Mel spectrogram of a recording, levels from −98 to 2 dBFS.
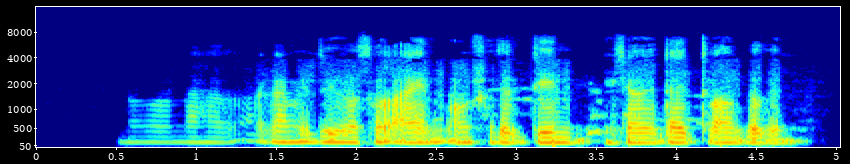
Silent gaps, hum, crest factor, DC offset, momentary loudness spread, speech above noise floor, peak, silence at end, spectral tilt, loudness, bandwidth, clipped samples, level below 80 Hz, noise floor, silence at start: none; none; 20 dB; under 0.1%; 18 LU; 35 dB; -10 dBFS; 0.25 s; -8 dB/octave; -28 LUFS; 7.4 kHz; under 0.1%; -54 dBFS; -63 dBFS; 0.5 s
